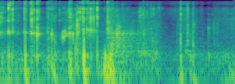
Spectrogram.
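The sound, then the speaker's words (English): A dense, brittle crunching of Bigfoot's bones during a fight with the Vicious Butcher, with sharp snaps and cracks packed close together, loud, like bones being broken, trailing off into a few scattered cracks. “All of a sudden, Bigfoot feels a sharp pain go through him and a crunch.”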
